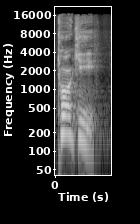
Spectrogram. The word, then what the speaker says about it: Torquay: Oh, gosh. Torquay. – Ooh, hey. Nice one. Good pronunciation.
